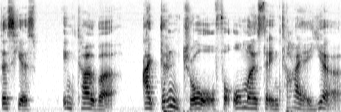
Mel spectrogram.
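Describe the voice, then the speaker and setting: A woman speaks with a South African accent. Her pace is very slow. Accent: Afrikaans South African. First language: Afrikaans. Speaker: art YouTuber. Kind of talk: casual chat. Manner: halting.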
